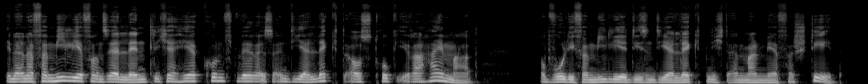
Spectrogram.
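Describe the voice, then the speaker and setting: Period radio play narrator male actor: analytical, measured, mid-pitched, in a very dry studio sound. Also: dark tone, no echo, natural voice. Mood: reflective. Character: reflective, analytical literary narrator of Parisian society. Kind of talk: scripted literary narration.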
